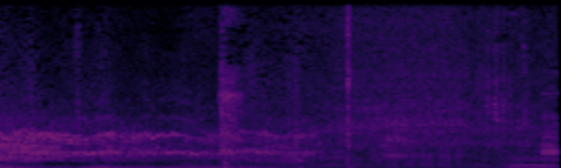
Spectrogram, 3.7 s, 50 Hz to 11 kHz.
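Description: Car drifting in GTA 5, an engine note rising and falling steadily with a brief skid and tire squeal around the middle, fairly loud and continuous with no talk.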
